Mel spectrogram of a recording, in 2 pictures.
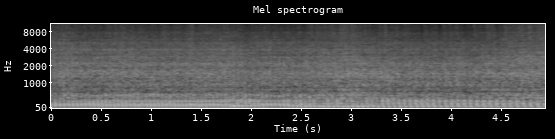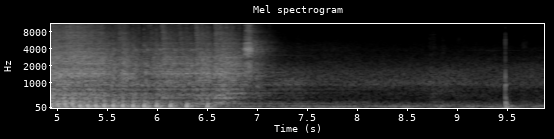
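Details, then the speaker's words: Old abandoned garden tiller small engine races with rapid hard chatter, revving only on choke, then sags, sputters and dies after about seven seconds; clogged carburetor needs cleaning. "that carburetor needs to be cleaned up that's a sure sign when you you can rev it up but it only revs up on choke and that's a sign that carburetor is clogged up and it needs to be cleaned up"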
